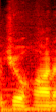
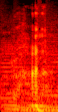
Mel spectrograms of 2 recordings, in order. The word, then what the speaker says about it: Johanna: joanna and blaze for johanna and blaze i believe the technical how you say it in her language is rohana well i was gonna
